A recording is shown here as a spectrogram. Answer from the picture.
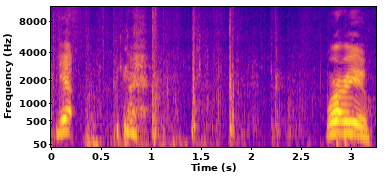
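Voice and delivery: normal talking voice

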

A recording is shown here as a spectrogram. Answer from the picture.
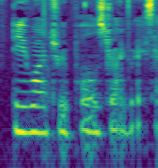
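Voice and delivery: normal talking voice

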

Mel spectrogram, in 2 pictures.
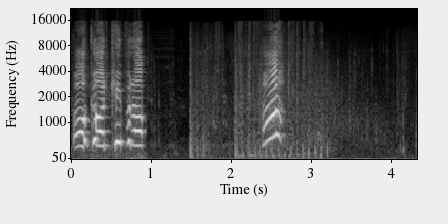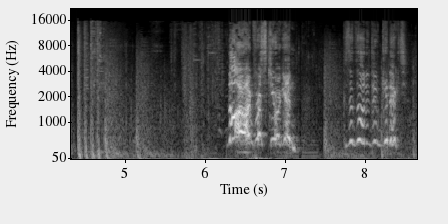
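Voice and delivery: high panicked yelling; frantic shouting. Real, not acted. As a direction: yell it in a gaming panic.

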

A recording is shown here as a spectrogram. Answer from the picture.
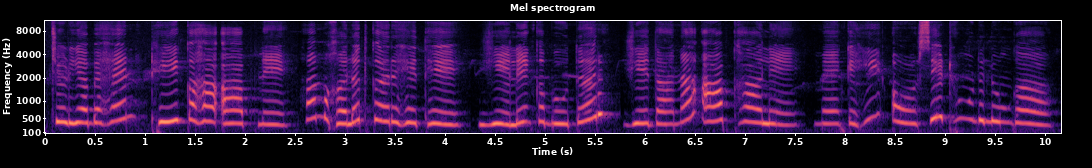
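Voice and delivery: high-pitched, meek parrot giving in; a high little parrot saying sorry. Acted. Parrot apologises to the bird.

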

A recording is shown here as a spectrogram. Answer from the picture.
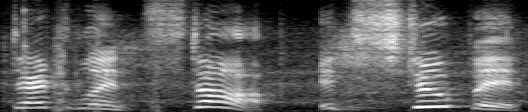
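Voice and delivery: screaming at him to stop; rising into a frantic yell, pleading; desperate shout. Acted. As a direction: cry out to stop a friend's suicide run. Pleading with Declan not to crash.

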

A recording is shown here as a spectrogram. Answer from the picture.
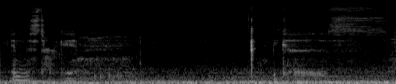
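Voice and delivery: hushed unvoiced whisper. Real, not acted. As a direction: whisper it so no one hears. Whispering near ex-friend's house.

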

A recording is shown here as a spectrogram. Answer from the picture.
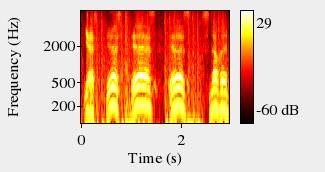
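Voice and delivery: high, loud cheering yes; triumphant yells. Real, not acted. Player cheering loudly as he wins the duel. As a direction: shout in triumph at the kill. Winning the fight back.

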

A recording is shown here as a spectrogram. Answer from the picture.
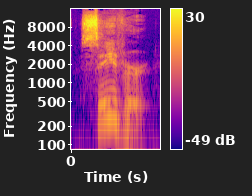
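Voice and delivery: high-pitched plea; desperate cry. A narrator's reading. Mother begging for her daughter, crying out. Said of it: "cried Missus Beauregard".

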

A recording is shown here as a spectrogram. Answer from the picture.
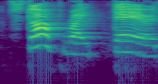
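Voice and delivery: loud, slow troll command; booming storybook troll order; troll's roar. A narrator's reading. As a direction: roar each word out slowly. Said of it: "the troll roared".

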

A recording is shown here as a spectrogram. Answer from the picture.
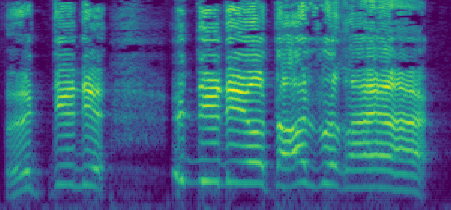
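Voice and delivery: put-on high, loud wailing little boy; child sobbing high and loud; crying child. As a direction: wail to mother for help. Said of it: "在母亲面前哭道".

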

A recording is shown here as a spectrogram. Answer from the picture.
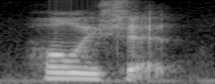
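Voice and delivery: usual speaking voice

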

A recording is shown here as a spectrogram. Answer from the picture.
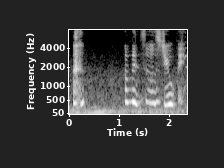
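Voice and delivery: soft, slow, crying whisper; tearful whisper. Acted. Woman whispering remorse beside her partner. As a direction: hush through tears.

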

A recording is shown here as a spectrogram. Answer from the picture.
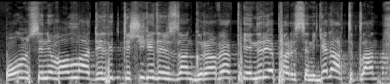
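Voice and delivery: mock-furious yell at a friend; comic threat. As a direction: threaten him like a cartoon thug. Mock threat to kill Melon.

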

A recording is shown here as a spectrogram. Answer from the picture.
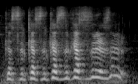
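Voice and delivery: high, rapid-fire repeated order; urgent command. Real, not acted. Player orders squad to break in fast, urgent chanting. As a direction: drive the team on with repeats.

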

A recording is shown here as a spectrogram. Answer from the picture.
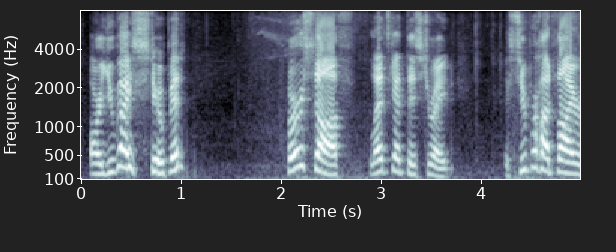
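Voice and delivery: loud, high worked-up rant; heated rant. Real, not acted. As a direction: vent loudly at the viewers. Heated rant about rap battle.

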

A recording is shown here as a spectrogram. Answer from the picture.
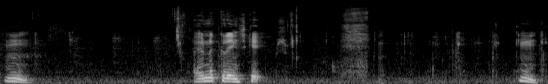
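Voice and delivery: speaking between bites; chewing while talking. Real, not acted. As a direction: mouth partly full of food. Seen 4: He keeps chewing, puts food in mouth at 2.8-3.1 s, lips working.

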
